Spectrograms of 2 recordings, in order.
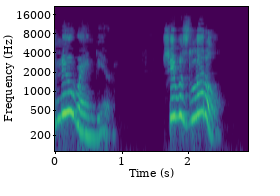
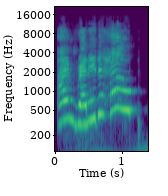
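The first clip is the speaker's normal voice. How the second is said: high, louder eager voice; 8 semitones higher, 6 dB louder than usual. Acted. Little elf eager to help his dad, excited. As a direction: chirp it out, ready to go. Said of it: "he said".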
